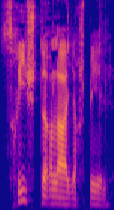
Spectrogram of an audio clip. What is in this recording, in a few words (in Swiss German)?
"richterlajer", Alsace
